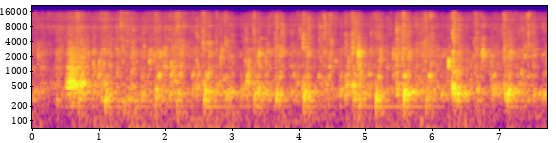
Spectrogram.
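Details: Rottweilers at home, very happy on seeing their owners again after two days apart: soft, breathy whimpers and puffs repeated irregularly, roughly forty a minute, with faint splashing noise behind.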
